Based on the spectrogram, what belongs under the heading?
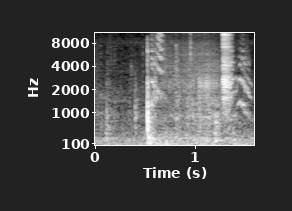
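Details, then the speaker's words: Lada (Zhiguli) with knocking suspension, wheel turned by a helper while listening at the steering box; sharp creaks and squeaks in short bursts, louder when driving, suspected steering gearbox. "Пришла тут ко мне помощь чтобы покрутить рулем чтобы точно убедиться что это дело в рулевом редукторе сейчас смотрим на рулевой редуктор и слушаем Что будет происходить давай"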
